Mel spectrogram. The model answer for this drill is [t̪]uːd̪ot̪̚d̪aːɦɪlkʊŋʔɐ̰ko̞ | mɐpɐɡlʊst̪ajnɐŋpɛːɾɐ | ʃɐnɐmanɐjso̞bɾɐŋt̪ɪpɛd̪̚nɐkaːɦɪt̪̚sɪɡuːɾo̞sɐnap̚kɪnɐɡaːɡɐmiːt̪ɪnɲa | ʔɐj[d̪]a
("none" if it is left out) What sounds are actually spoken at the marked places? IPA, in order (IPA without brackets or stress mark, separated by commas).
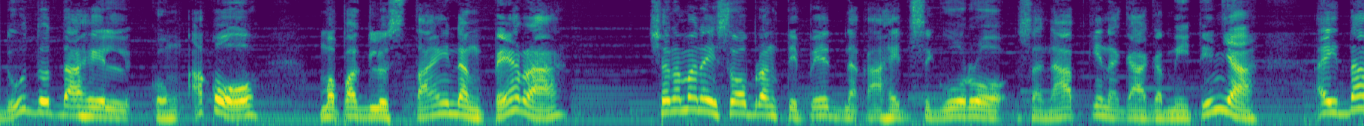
d̪, d̪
